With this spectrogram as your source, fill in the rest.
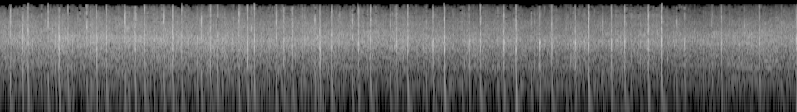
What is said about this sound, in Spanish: Es más, voy a rogar que por favor aplauda bien fuerte todo aquel que esté de acuerdo conmigo en pedir para allá, de momento, una miniserie protagonizada por Robotnik.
